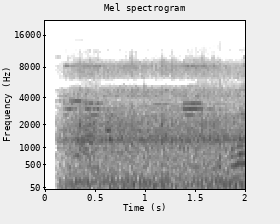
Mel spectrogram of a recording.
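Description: A motor vehicle's engine running with a steady low rumble, with people's voices over it.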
